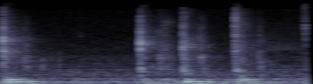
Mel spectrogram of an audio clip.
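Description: Computer keyboard keys tapped to enter a company name, a handful of separate clicks spaced irregularly over a second and a half, close and soft against a faint low hum, no voices.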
